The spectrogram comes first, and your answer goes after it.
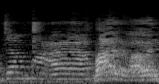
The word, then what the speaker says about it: جمع: দেখেছি আজকে আমরা জানবো জামা প্রথম জামাউ প্রথমেই আমরা ভুল বলি সবাই বলি জুমা জুমা জুমা জুমা জুমা আসলে সকলেই আমরা ভুল বলি সাধারণত আসল উচ্চারণ হবে কি জামু জামু আর জুমা বললে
